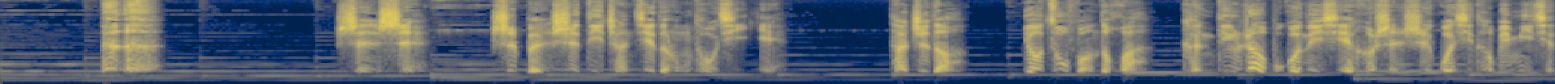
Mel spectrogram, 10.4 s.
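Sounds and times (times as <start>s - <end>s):
throat clearing: 0.7s - 1.1s
speech: 2.3s - 5.3s, 5.9s - 10.3s.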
